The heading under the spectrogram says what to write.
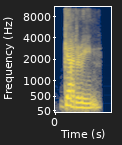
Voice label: "Gadarene", Indian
